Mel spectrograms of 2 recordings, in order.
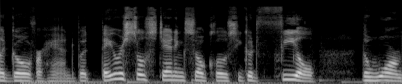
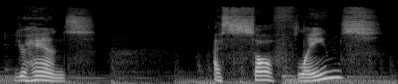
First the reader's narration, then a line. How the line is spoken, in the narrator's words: Hazel said uneasily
